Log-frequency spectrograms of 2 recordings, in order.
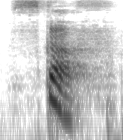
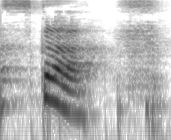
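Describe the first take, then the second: First: Said in the usual way. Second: Scuff drawn out, f set apart; blended slowly. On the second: Shown as a demonstration. Teacher sounding out a word for readers, blended slowly. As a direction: stretch scuff, adding the f last. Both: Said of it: "Let's read this".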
